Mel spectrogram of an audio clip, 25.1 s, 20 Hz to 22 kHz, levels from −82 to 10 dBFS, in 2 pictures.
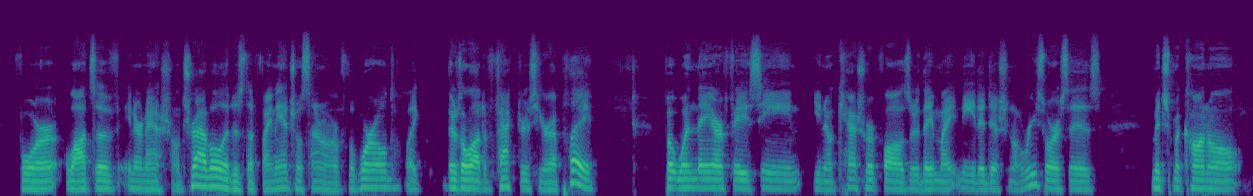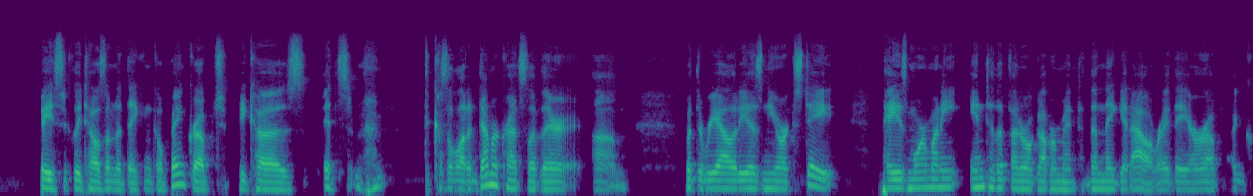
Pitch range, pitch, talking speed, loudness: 120-135 Hz, 125 Hz, 190 wpm, -25 LUFS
